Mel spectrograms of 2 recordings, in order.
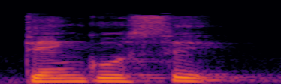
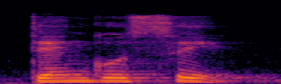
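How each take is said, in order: The two takes are said the same way.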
